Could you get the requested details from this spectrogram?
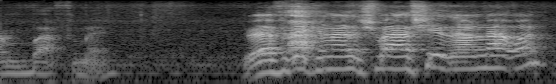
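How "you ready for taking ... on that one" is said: hyped shout. Real, not acted. Hyped rant at camera.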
